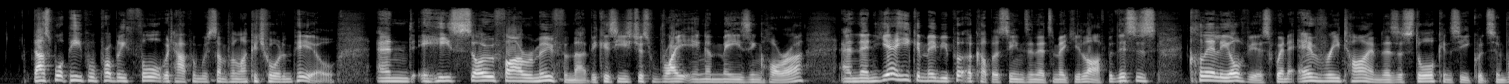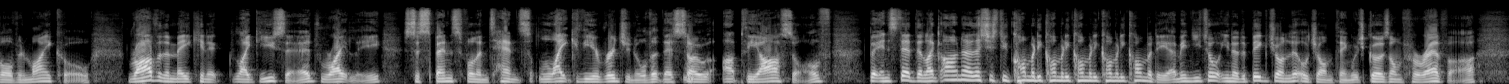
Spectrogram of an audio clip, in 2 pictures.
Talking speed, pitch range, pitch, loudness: 215 wpm, 120-165 Hz, 140 Hz, -15 LUFS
